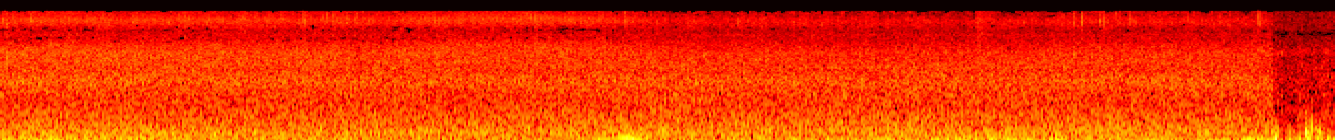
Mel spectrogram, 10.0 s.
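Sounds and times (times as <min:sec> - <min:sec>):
steady rain falling: 0:00.0 - 0:10.0
wind rumbling on microphone: 0:00.0 - 0:10.0.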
